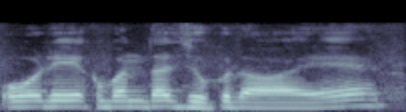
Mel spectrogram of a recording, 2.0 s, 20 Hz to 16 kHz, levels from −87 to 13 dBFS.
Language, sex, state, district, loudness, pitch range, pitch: Hindi, male, Uttar Pradesh, Shamli, -13 LUFS, 140-160 Hz, 155 Hz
